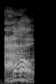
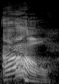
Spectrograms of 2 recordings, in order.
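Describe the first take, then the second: First: It sounds only mildly annoyed. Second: It sounds clearly more annoyed.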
